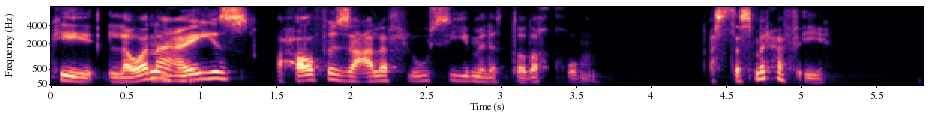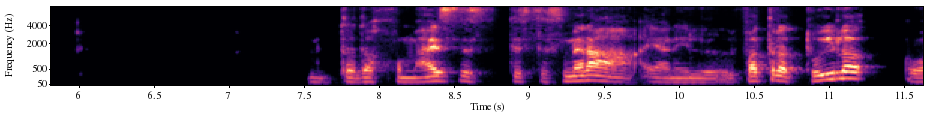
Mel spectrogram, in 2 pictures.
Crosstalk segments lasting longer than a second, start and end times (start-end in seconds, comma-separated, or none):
none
